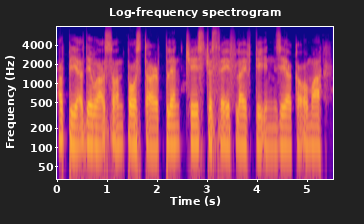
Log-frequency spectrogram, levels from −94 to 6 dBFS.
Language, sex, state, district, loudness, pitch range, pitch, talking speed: Mizo, male, Mizoram, Aizawl, -18 LUFS, 105-115 Hz, 110 Hz, 185 wpm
